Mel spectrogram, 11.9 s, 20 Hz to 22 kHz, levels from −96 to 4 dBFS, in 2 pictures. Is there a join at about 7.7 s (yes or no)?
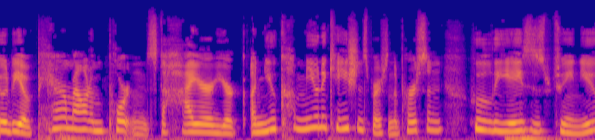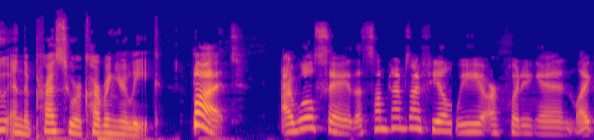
yes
